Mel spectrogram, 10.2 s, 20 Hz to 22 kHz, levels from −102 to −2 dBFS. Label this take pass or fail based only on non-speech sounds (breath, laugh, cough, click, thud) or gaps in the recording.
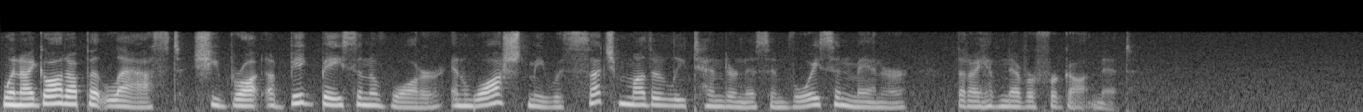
pass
